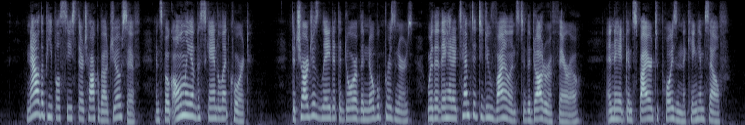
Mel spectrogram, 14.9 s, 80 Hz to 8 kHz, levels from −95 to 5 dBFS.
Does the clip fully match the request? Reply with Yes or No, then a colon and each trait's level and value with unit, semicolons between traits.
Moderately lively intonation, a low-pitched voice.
No: average, 3.5 semitones; medium, 185 Hz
